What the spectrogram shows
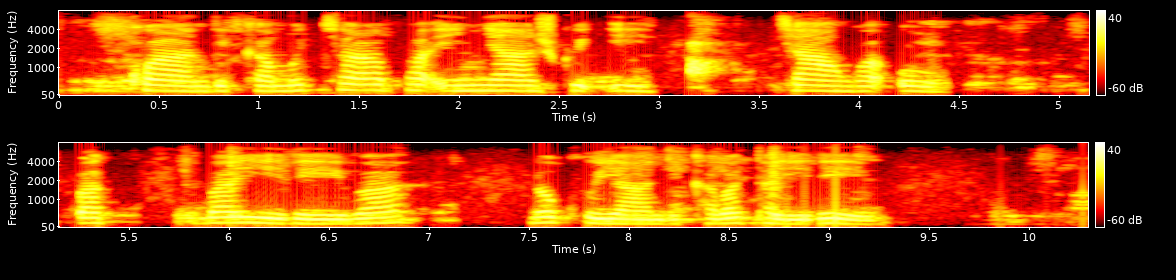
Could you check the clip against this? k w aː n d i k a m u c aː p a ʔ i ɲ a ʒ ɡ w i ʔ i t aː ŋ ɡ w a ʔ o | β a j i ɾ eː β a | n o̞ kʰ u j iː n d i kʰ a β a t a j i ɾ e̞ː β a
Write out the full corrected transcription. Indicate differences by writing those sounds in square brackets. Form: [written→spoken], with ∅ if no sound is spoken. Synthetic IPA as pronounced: k w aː n d i k a m u c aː p a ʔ i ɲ a ʒ ɡ w i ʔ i [t→c] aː ŋ ɡ w a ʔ o | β a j i ɾ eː β a | n o̞ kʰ u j [iː→aː] n d i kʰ a β a t a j i ɾ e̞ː β a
